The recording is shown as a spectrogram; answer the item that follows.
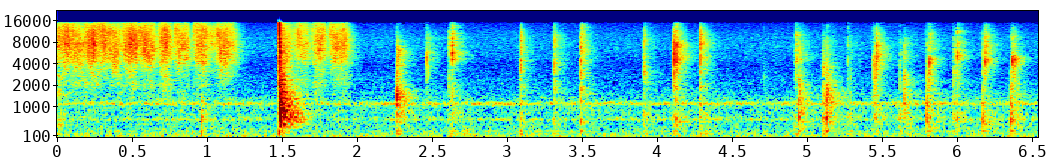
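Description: Hands rubbing skin product between the palms in two short strokes, then a run of light, irregular pats as the palms and fingers are pressed onto the face.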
